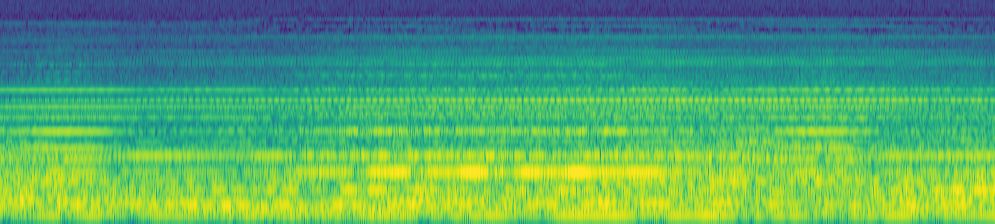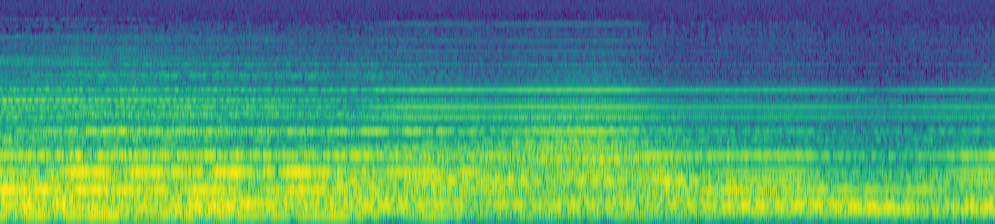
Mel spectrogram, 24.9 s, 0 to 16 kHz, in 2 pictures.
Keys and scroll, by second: 5.8 ctrl+r.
